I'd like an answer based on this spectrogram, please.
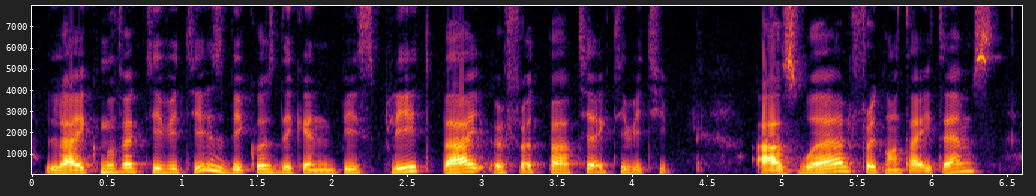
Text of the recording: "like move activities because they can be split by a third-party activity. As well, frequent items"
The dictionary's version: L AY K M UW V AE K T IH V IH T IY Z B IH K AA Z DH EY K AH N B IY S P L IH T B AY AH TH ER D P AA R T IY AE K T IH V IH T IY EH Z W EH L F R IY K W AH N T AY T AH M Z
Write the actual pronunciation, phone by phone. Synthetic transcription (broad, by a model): L AY K M UW V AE K T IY V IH T IY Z B IH K AA Z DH EY K AH N B IY S P L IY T B AY AH F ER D P AA R T IY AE K T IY V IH T IY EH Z W EH L F R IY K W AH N T AY T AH M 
